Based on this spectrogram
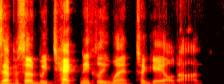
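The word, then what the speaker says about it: Caemlyn: this stuff but technically we're in galedon or as i still call it because it's how it's pronounced in the books gildon um so you could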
